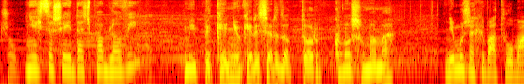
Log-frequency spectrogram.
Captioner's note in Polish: Marco odpowiada w obcym języku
